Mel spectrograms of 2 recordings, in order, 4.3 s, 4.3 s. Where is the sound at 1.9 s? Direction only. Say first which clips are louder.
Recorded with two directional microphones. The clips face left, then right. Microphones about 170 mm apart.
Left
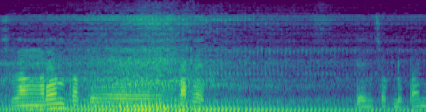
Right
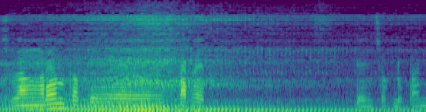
Left 2 dB; 90° left; by 3.3 s 65° left (ahead or behind).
